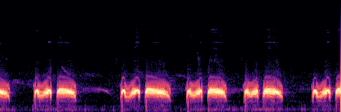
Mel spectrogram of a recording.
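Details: Spotted dove cooing, used to lure wild doves: five pairs of low, rounded coos, the second note of each pair longer and fuller, separated by brief pauses in a quiet setting.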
